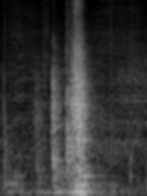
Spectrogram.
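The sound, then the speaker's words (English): A bin lid swings shut with a quick scrape followed by a single loud, hollow clunk, standing alone against a quiet background. “But I might close the lids because our human food actually isn't the best for cockatoos.”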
